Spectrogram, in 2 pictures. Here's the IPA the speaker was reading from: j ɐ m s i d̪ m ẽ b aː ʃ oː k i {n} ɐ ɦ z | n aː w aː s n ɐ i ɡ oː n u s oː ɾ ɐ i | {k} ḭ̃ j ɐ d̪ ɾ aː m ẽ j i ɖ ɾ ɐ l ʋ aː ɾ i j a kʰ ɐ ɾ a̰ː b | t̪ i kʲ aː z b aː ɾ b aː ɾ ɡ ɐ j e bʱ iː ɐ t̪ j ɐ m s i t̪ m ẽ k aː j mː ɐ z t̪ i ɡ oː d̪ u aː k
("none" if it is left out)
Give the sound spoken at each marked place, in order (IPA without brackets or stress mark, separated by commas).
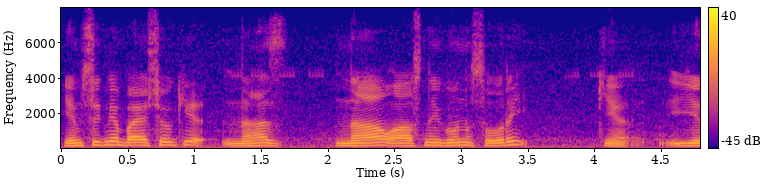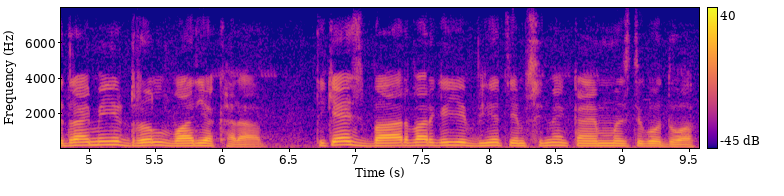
n, k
